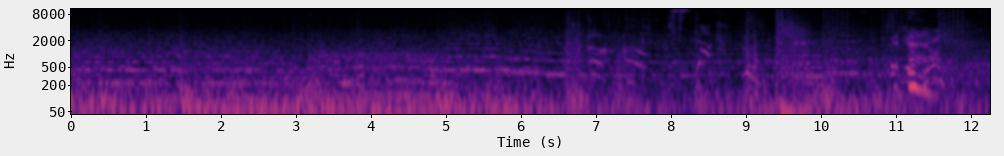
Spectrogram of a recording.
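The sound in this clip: Pistol gunfire in a video game: a few sharp cracks late in the stretch, set over steady tonal game music and voices.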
